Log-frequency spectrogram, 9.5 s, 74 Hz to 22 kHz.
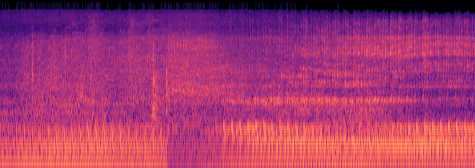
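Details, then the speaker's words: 1998 Dodge Ram 2500 4WD V10, 154,000 miles: deep, even idle with a smooth steady beat after a brief dip, no knocks, ticks or misses; engine sounds and runs good. "Now, okay, this truck is not perfect. It runs great. This V10, it sounds good, it runs good."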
